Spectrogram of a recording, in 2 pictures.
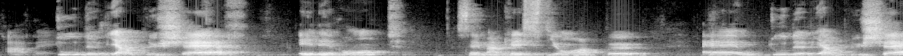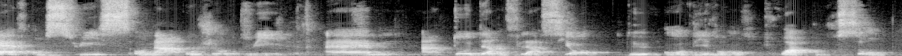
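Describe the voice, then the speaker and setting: A woman's voice: mid-range voice, slow, fairly bright tone. A middle-aged woman from Switzerland giving a talk in French, which is not her first language, hesitating often with fillers and restarts. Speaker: conference speaker. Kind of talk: lecture to union retirees. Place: conference hall. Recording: echoey hall, faint room noise.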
